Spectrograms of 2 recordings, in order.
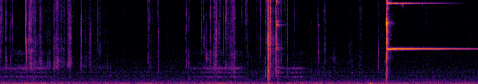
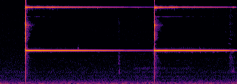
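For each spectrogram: First: After some handling clicks, one bright ping rings high and clear for about two seconds; a counterfeit dollar coin. Second: Two clear high pings, each ringing long and pure: a genuine silver dollar.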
